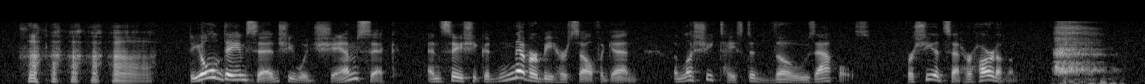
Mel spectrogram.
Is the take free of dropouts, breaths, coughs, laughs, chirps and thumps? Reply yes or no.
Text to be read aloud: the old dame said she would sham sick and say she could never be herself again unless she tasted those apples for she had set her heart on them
no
